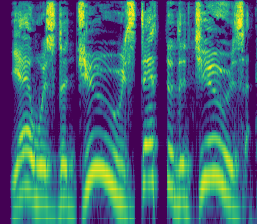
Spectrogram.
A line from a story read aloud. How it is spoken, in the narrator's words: someone yells out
